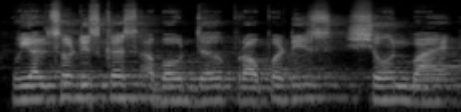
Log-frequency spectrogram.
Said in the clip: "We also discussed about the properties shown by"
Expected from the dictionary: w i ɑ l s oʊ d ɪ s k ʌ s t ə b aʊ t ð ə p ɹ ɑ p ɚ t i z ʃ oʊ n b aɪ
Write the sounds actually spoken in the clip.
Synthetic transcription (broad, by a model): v i ɑ l s oʊ d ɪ s k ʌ s ə b aʊ t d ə p ɹ ɑ p ɚ t i z ʃ oʊ n b aɪ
